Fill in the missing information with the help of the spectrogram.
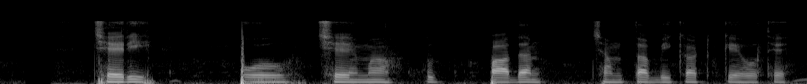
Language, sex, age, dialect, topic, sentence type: Chhattisgarhi, male, 31-35, Western/Budati/Khatahi, agriculture, statement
